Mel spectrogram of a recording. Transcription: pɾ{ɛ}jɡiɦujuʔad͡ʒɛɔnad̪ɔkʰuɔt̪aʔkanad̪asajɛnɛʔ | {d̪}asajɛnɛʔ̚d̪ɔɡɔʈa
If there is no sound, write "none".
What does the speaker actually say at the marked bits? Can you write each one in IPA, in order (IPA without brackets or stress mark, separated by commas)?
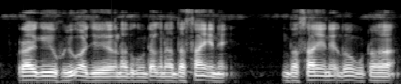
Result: a, d̪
